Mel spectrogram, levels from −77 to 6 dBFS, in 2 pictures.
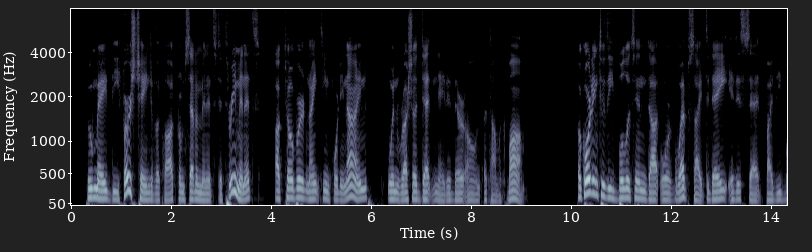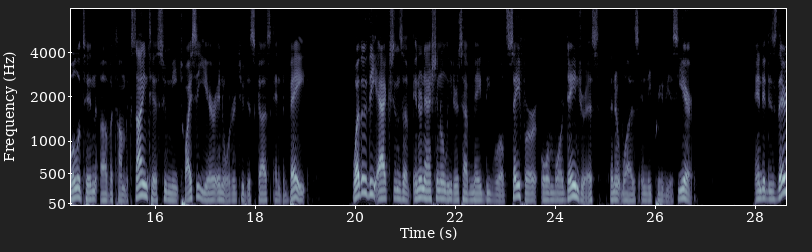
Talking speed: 155 wpm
